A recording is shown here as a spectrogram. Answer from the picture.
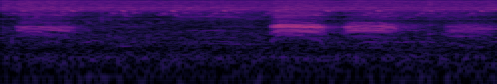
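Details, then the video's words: Indian peafowl calling in the open, a faint nasal note followed after a pause by a loud burst of three harsh, nasal calls in quick succession, fading, against soft insect hum. "Peacock Sounds"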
